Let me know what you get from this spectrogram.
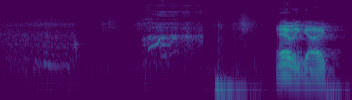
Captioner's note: laughing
